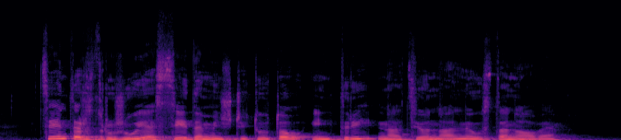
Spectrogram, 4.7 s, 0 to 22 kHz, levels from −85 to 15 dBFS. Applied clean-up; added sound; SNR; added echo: none; none; none; none.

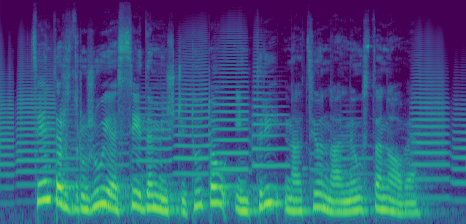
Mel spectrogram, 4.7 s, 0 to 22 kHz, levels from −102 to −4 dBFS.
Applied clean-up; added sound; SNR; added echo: none; Trumpet; 17 dB; none.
